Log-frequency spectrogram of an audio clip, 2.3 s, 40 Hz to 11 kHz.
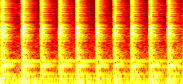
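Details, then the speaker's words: Mitsubishi Evo 4G63 cylinder head rebuild, lapping a valve onto an uncut seat: sharp metallic taps of metal-on-metal contact, contrasted with the popping noise of a properly cut seat. "so you can clearly hear that there's a popping noise as opposed to like a metal-on-metal noise"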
